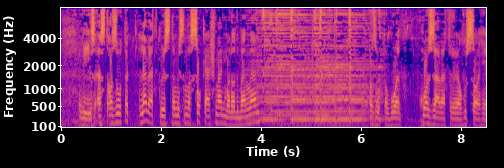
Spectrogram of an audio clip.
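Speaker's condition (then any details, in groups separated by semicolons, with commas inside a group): Cleft lip and palate; mouth and voice noticed as odd by other children in childhood, liquids leaked through nose in infancy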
